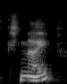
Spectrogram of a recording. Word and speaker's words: Kneipp: He developed all kinds of water therapies, and the name is Kneipp. It's spelled K-N-E-I-P.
